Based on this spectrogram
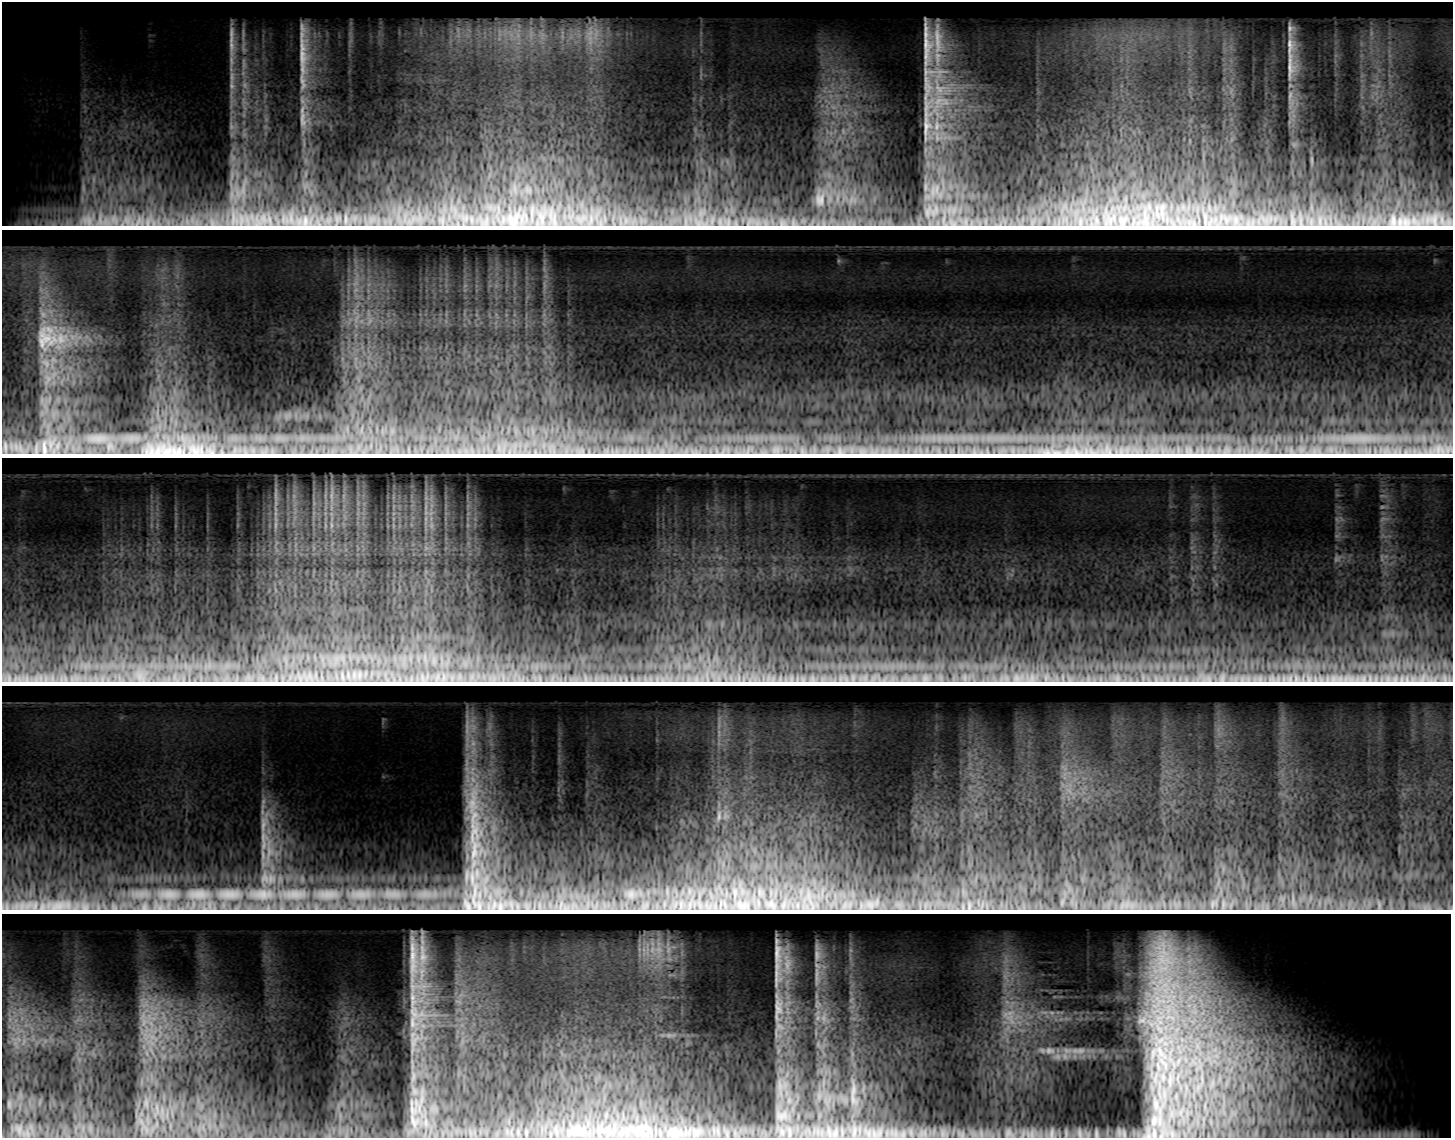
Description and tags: Noisy Old Elevator
Riding an old and noisy Freight-Elevator.
The door closes loudly, the mechanism makes a bunch of noise as the elevator moves upwards until it reaches its destination and the doors open again, followed by a running person's footsteps echoing though a hallway and a door falling shut.
Metal, Engine, Generator, Freight-Elevator, Noise, Doors, Freight, Industrial, Weight, Factory, Noisy, Squeak, Shaking, Elevator, Turbine, Rust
